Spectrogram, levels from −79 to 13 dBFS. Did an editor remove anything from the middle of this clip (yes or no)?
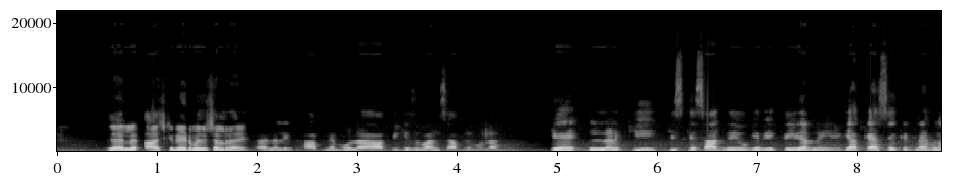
no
